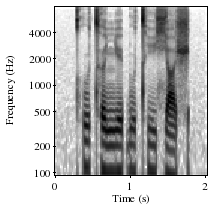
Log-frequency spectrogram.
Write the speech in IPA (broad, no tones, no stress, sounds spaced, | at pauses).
kʰ u tʰ ə ɲ e ɓ u tʰ i ç a ʃ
